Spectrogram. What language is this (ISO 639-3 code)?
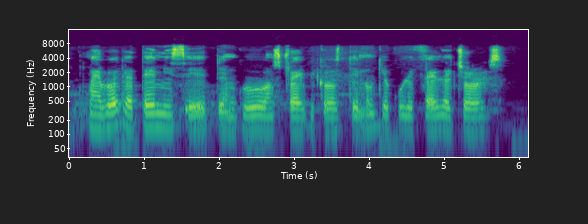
pcm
